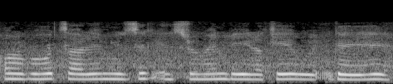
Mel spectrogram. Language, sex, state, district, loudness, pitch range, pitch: Hindi, female, Arunachal Pradesh, Papum Pare, -14 LUFS, 240-250 Hz, 245 Hz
